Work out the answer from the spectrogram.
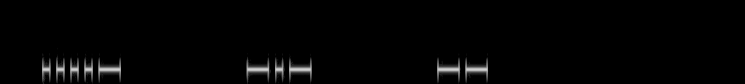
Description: Morse code, heard as a keyed tone, about 17 wpm, spaced as for 6 wpm, 700 Hz. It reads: 4KM
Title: USA Call Signs - 5 Characters - 6x Character Spacing - 17wpm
